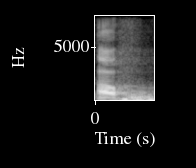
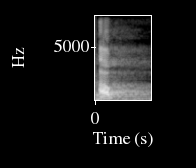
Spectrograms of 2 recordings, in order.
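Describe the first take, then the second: First: The final sound flows out with breath. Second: The final sound is closed off by the lips. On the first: The speaker calls it right. "kalau ke sukun di fa harus af" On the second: The speaker calls it wrong. "jangan ap, jangan tertutup ya"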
